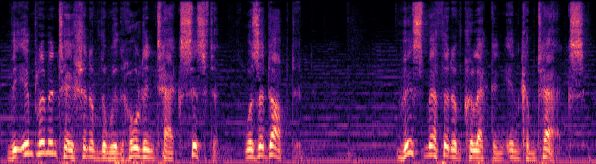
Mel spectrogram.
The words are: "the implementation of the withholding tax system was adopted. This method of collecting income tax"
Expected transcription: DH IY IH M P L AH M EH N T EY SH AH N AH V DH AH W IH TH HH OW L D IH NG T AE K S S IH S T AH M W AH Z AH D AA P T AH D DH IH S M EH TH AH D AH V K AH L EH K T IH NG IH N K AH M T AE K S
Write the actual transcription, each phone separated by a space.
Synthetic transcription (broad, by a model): DH IY IH M P L AH M EH N T EY SH AH N AH V DH AH W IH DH HH OW L D IH NG T AE K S S IH S T AH M W AH Z AH D AA P T AH D DH IH S M EH TH AH D AH V K AH L EH K T IH NG IH N K AH M T AE K S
